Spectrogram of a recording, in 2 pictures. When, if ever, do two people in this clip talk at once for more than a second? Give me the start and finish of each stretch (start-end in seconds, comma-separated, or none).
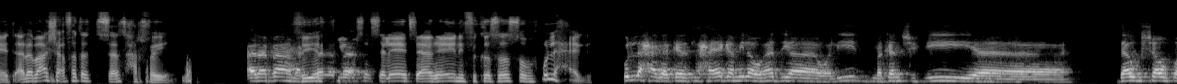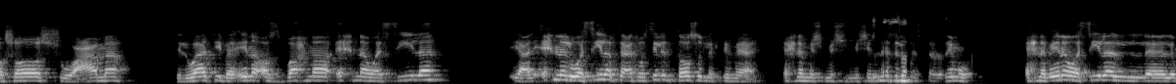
none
